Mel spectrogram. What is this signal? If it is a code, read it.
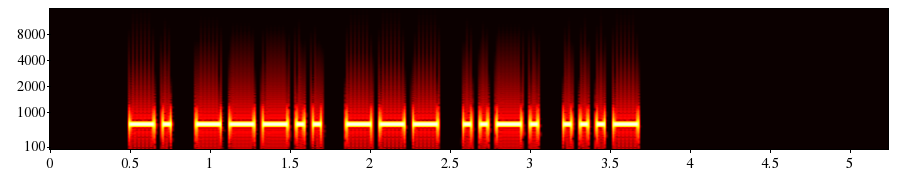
Morse code, heard as a keyed tone, about 23 wpm, 700 Hz. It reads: N8OFV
